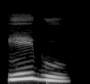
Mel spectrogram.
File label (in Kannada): "ಏಕು", Kannada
